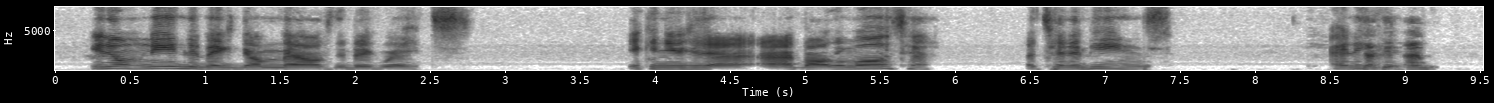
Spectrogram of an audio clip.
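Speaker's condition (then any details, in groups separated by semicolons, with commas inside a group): Quadriplegic cerebral palsy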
